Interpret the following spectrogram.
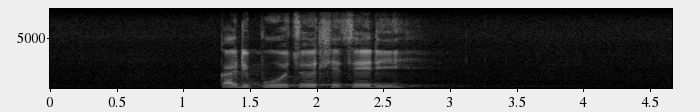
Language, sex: Tswana, male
